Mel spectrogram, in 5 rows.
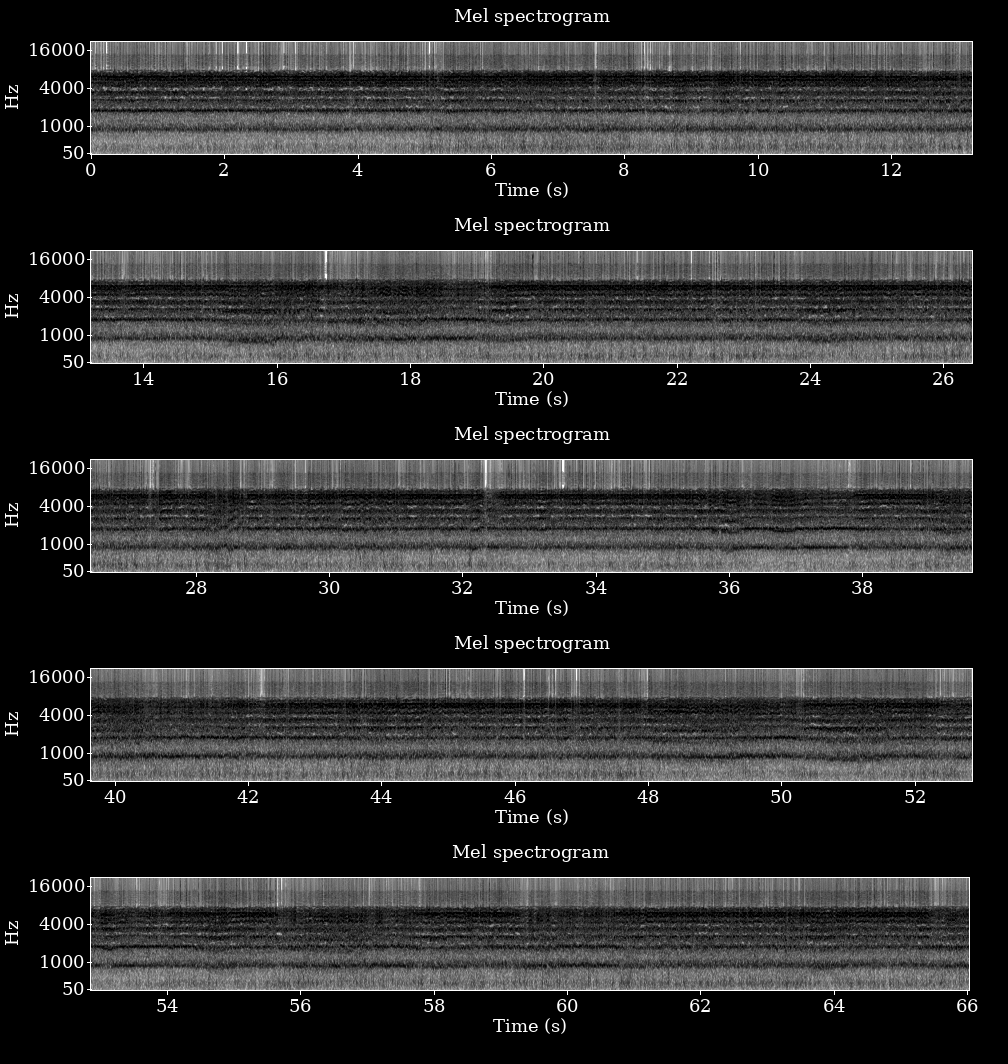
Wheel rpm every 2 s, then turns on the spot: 230, 230, 230, 230, 230, 230, 240, 230, 210, 220, 230, 230, 230, 230, 240, 230, 230, 230, 230, 230, 220, 230, 230, 230, 220, 220, 230, 230, 220, 220, 230, 230, 230.
none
